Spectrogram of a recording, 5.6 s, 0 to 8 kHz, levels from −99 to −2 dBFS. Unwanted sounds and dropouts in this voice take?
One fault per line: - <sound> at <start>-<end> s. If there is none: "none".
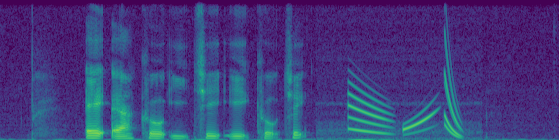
- chirp at 3.5-4.7 s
